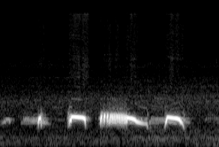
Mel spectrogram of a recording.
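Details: Cooing of a spotted dove used to train decoy birds: faint soft notes lead into a short note, an arched coo, a long buzzy descending coo, and another arched coo, with a faint low hum beneath.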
